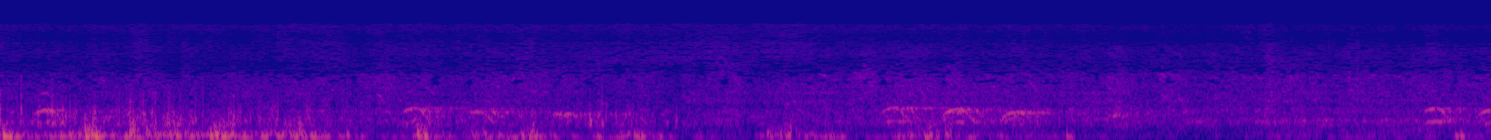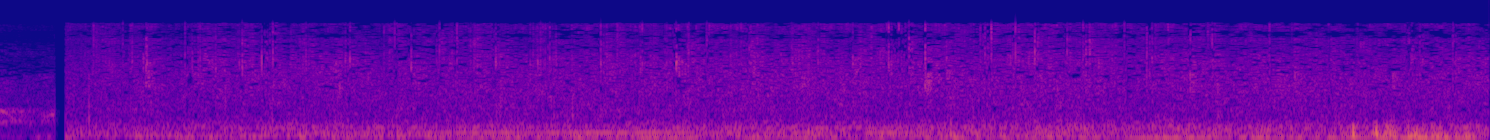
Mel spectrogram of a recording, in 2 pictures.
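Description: Gusty wind rumbling on a phone microphone with a few faint short calls, then, after an abrupt cut about halfway, a steady hiss of rain falling on wet pavement.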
